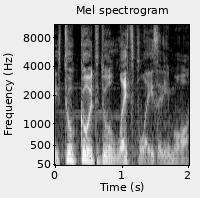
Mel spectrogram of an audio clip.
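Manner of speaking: put-on voice that sounds painful. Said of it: "one of the few voices that I'm doing that probably sounds like it hurts like hell".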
